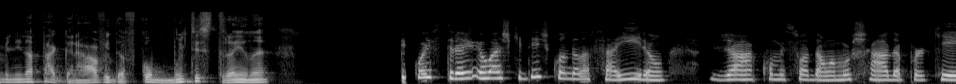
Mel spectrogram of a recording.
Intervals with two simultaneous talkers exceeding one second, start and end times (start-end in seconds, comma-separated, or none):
none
